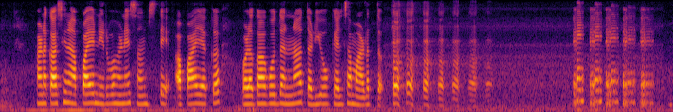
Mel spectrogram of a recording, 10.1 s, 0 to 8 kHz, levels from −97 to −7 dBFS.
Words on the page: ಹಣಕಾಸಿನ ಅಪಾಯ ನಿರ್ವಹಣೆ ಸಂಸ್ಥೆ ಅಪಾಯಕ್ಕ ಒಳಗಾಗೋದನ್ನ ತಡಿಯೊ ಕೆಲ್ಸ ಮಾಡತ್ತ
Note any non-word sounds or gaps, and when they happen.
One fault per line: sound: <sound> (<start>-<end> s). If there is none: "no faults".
sound: laugh (5.9-7.4 s)
sound: laugh (8.6-9.8 s)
